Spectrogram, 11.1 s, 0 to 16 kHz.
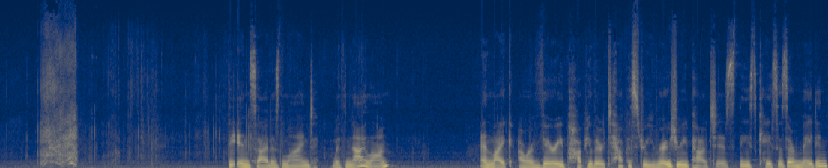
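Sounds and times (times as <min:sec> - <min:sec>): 
zipper on a tapestry tablet Bible case being pulled open: 0:00.5 - 0:01.7
speech: 0:03.0 - 0:05.3, 0:06.4 - 0:11.0.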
